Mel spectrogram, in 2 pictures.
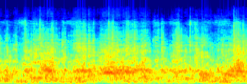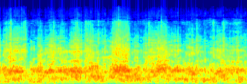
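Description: Passenger train running on the line, heard from aboard an LHB coach: a steady rumble of wheels on rail with frequent rattles and clicks.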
